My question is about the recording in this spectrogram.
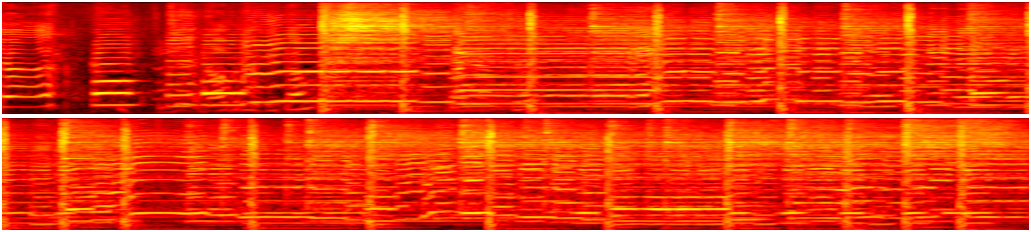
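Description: Live folk wedding band of saxophone, accordion, double bass and drum strikes up a lively instrumental tune with a steady beat, about a second and a half in, just after a man's sung line ends. It is an instrumental interlude between the groomsman's sung verses.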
